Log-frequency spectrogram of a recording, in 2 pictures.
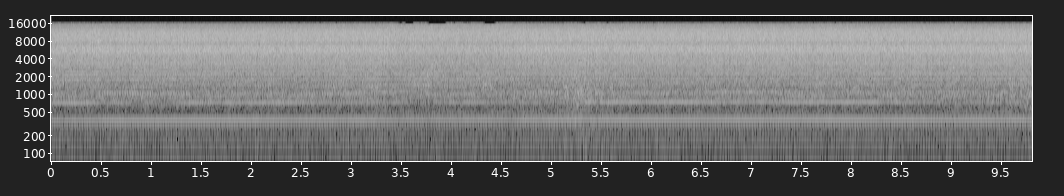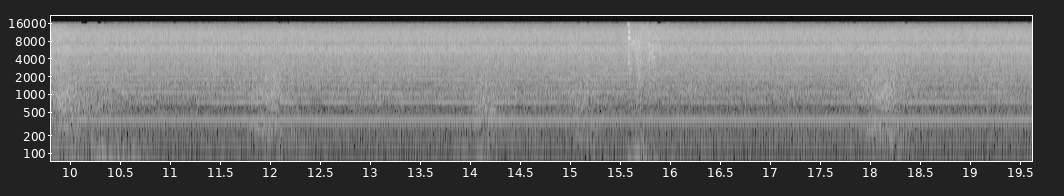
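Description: Wind and tyres roar on the road at speed.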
